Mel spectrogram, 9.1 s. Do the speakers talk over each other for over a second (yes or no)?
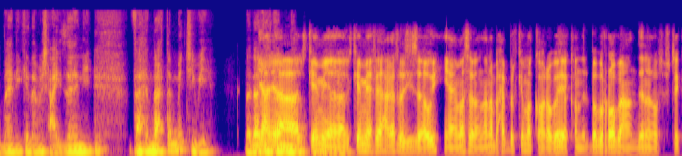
yes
